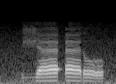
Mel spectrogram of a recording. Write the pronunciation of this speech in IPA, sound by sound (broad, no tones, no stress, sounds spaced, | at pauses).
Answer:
ʒ æ ʔ æ ɾ o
